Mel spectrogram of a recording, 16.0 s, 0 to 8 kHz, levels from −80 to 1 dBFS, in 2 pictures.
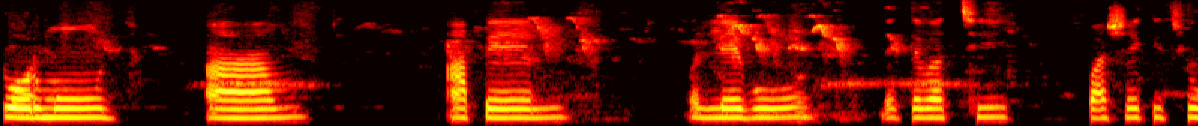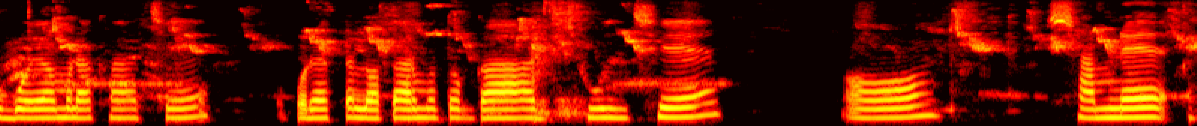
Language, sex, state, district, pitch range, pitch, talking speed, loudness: Bengali, female, West Bengal, Kolkata, 210-240 Hz, 220 Hz, 75 wpm, -21 LUFS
